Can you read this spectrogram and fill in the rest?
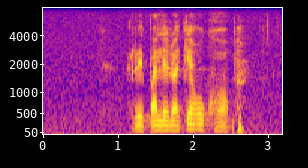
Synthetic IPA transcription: rɪpʼalɛlwakʼɪɣʊkʰɔːpʰḁ

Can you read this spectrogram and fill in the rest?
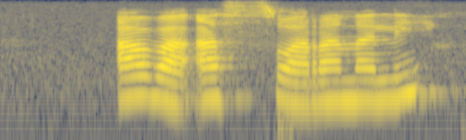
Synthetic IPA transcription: aβaʔaswaranalɪ

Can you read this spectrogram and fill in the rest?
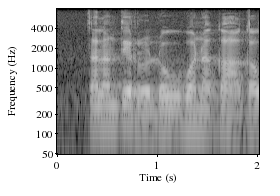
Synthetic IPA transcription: t͡salantir̤ɔlowuβɔnakaɦaka

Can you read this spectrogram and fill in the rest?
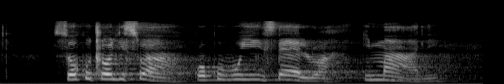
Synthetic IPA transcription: sok̬ut͡ɬʼoliswak̬ok̬uɓujisɛlwaimaːli

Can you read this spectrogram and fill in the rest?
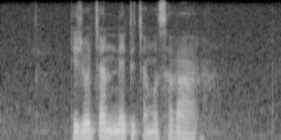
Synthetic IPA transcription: d̥iʒɔt͡ʃʼan̩netʼɪt͡ʃʼa̰mʊsɪɣaːrɪ

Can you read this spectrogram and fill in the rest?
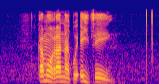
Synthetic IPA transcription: kʼamʊranakʼɔʔeit͡sʼeːŋ̩

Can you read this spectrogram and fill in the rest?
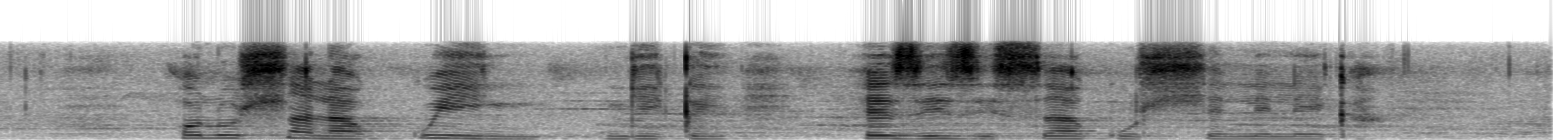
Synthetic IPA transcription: oluɬalakʼwi | ŋɡʱiǃi | ezizisakʼuɬɛlɛlɛːkʼa

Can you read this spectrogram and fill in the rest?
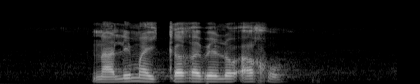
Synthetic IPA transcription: nalɪmaikʼaɣabɛlɔʔaɣʊ

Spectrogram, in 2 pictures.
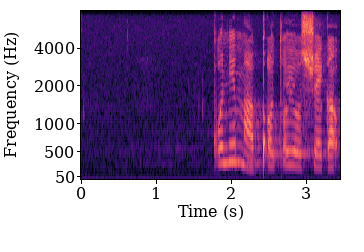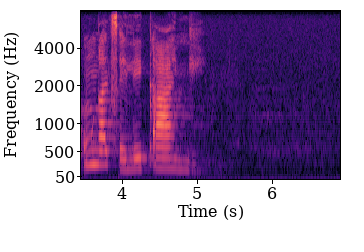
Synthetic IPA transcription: kʼunɛmapʼɔtʼɔjɔʃwɛkʼaʔuŋɡat͡sʼɛlɛkʼaːŋɡʱɛ

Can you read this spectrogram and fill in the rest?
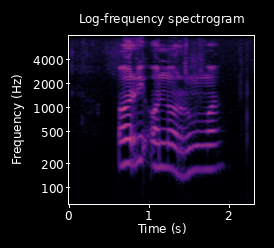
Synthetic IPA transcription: oriʔɔnɔruŋ̩ŋwa

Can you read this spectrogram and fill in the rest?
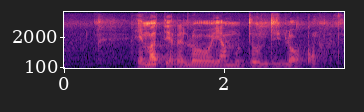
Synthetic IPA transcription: ɦimatir̤ɛlɔjamudondilɔːkɔ

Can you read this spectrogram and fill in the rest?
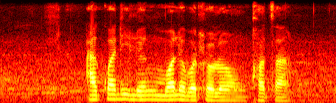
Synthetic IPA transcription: akʼwadilweŋ̩molɪbʊt͡ɬɔloŋ̩q͡χʰɔt͡sa

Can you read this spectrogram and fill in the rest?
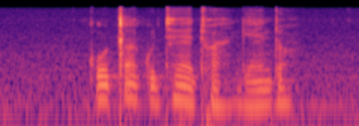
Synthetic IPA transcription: kʼuǁakʼutʰɛtʰwaŋɡʱɛːntʼɔ

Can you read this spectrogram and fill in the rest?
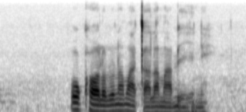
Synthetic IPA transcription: ukʰɔlɔlunamaǀalamaɓiːni

